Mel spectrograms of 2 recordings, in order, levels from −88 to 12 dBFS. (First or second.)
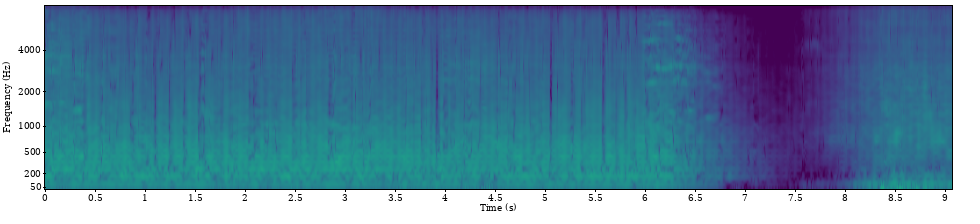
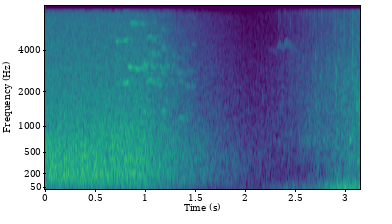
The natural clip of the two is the second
